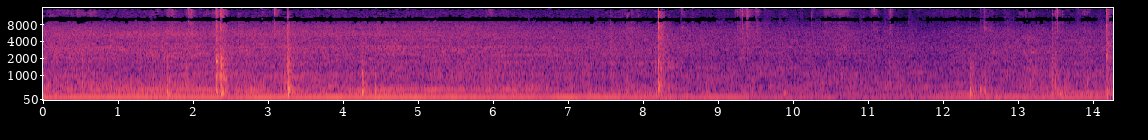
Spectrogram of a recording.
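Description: A steady low machine hum, easing a little about two thirds of the way through, with a few sharp metal clinks as a car's front strut assembly is worked loose from the steering knuckle by hand.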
